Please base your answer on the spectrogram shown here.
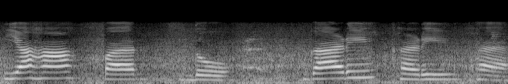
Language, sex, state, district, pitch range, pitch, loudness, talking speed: Hindi, female, Chandigarh, Chandigarh, 230-280 Hz, 245 Hz, -15 LUFS, 70 wpm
